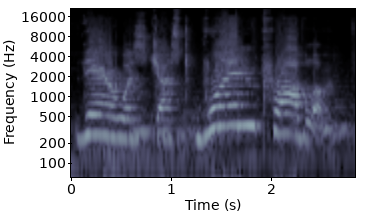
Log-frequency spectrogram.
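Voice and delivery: plain reading voice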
